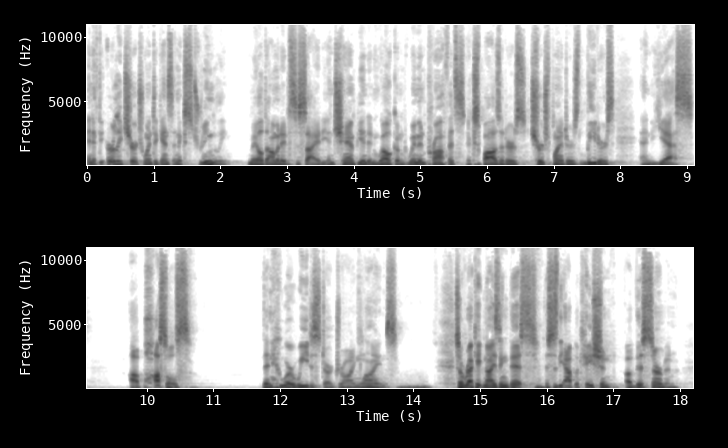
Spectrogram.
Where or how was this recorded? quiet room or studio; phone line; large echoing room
large echoing room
